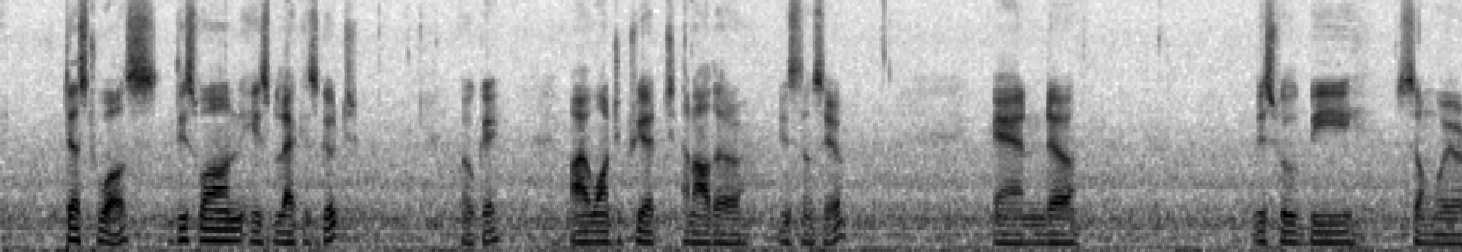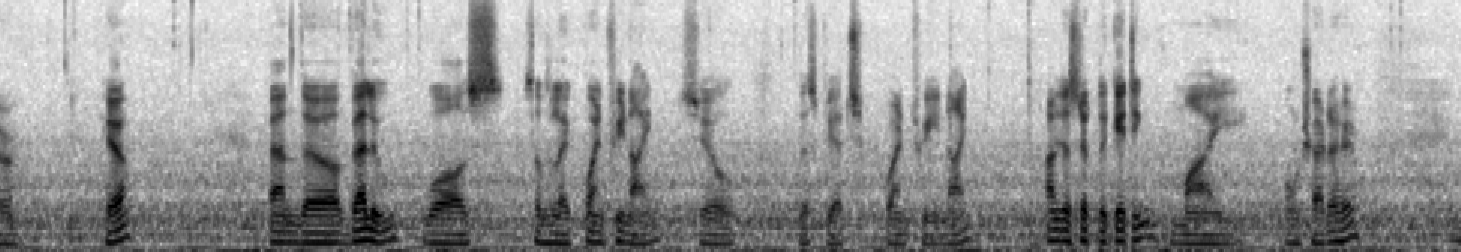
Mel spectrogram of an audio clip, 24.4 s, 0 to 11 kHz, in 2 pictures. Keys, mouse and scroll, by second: 1.9 click, 2.9 click, 5.7 click, 6.8 click, 9.0 click, 11.6-13.8 drag, 15.0 click, 15.6 click, 17.9 click, 18.7 click, 19.5 KP_Decimal, 19.8 KP_3, 20.1 KP_9, 20.7 KP_Enter, 23.8 click.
